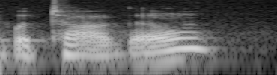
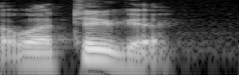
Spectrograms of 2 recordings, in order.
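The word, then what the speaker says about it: Watauga: You said it right. You're like a local now. when you know people are not local when they go to Watuga. – Yeah. – Or the Watuga, you know.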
